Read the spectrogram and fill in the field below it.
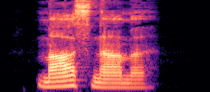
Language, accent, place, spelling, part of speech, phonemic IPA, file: German, Germany, Berlin, Maßnahme, noun, /ˈmaːsnaːmə/, De-Maßnahme.ogg
- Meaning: 1. measure (tactic or strategy) 2. sanction 3. scheme 4. activity 5. method 6. step 7. action 8. device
